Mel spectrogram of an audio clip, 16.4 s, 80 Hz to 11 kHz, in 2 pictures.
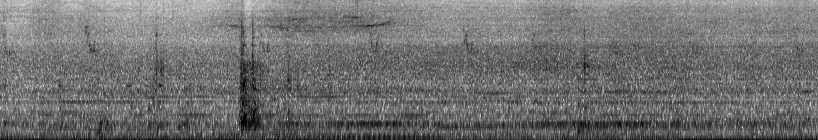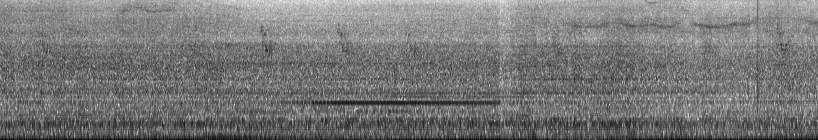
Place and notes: {"title": "berlin: manitiusstraße - the city, the country & me: construction site for a new supermarket", "date": "2012-04-26 12:58:00", "description": "excavator preparing the ground for a new supermarket\nthe city, the country & me: april 26, 2012", "latitude": "52.49", "longitude": "13.43", "altitude": "43", "timezone": "Europe/Berlin"}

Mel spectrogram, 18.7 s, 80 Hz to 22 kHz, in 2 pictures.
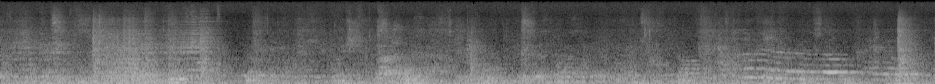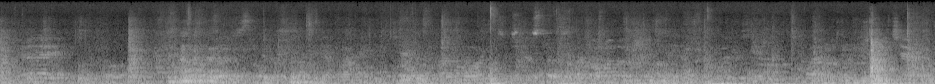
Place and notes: {"title": "Vyzuoneles, Lithuania, painters' plein air", "date": "2015-07-26 14:50:00", "description": "an opening of art plein air exhibition in the abandoned building of Vyzuoneles manor", "latitude": "55.53", "longitude": "25.56", "altitude": "101", "timezone": "Europe/Vilnius"}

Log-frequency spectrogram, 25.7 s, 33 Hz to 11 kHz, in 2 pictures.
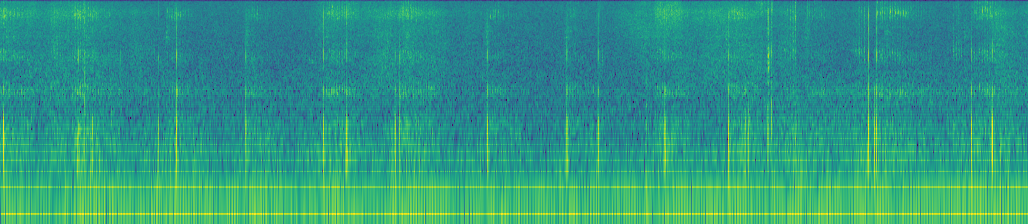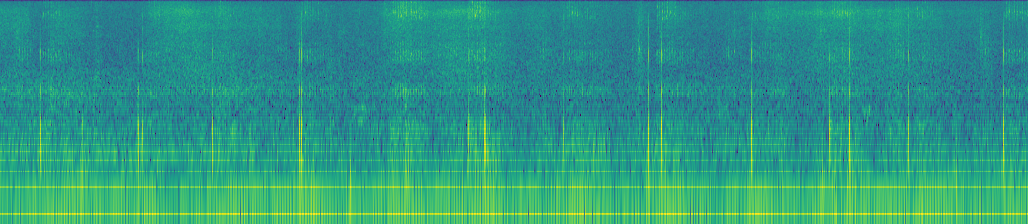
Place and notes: {"title": "& Canyon Blvd, Boulder, CO, USA - Kitty Purring", "date": "2013-02-03 19:30:00", "description": "The sound of innocent happiness and fur.", "latitude": "40.02", "longitude": "-105.27", "altitude": "1619", "timezone": "America/Denver"}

